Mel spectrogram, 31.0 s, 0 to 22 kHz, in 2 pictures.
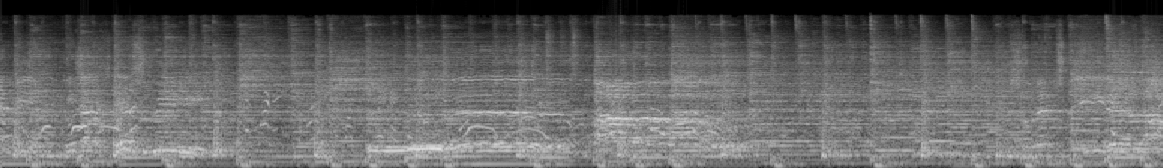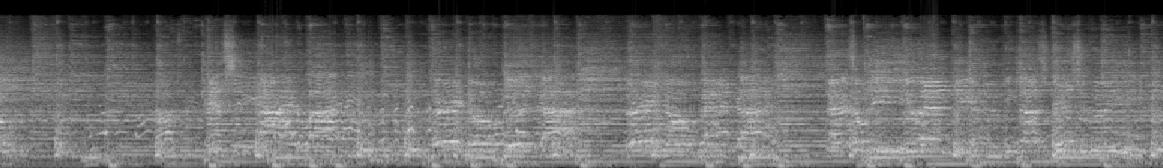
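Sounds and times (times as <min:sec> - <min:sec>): bass: 0:00.0 - 0:31.0
drum kit with cymbals: 0:00.0 - 0:31.0
strummed acoustic guitar: 0:00.0 - 0:31.0.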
